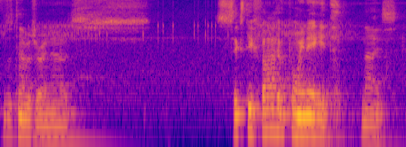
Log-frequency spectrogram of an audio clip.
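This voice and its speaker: A man's voice: fairly low pitch, lively intonation, takes it slowly, warm tone, slight background noise. A man hosting a haunted cave tour in a casual, joking, playful way. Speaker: host of a haunted cave investigation. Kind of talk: casual on-location ghost tour presenting.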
